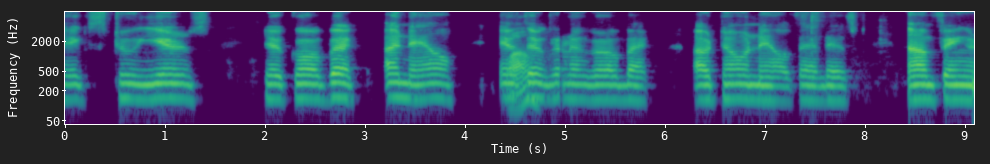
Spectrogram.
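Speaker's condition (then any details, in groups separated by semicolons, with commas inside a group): Toxic leukoencephalopathy, locked-in syndrome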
